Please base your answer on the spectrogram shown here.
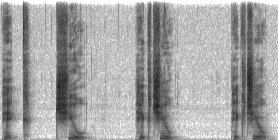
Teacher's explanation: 了 picked you chew 的发音。那这个 ch 是从何而来呢？其实是这样来的啊。首先呢 pick 这个词尾部是一个清辅音的的发音，它后面加了 ed，这个 ed 呢应该读清辅音的 t 的发音。首先我们要知道的就是清清浊浊的语音规律，因为前面是清辅音嘛，后面要加的这个音仍然是读清辅音，所以是 picked，picked。首先这个词我们要会读，读 picked，picked，尾部是 t 的发音。那后面是 u，是一个半元音 y 打手， t 后面遇到了 y。这两个音是可以产生一个同化音的，发成 ch 的发音，所以这两个词放在一起，我们可以把它读成 pick chew pick chew pickchew。其实还有一种读法，就是我们格外特意强调 you 这个词，这样一重读呢，就有可能在前面产生一个小小的自然停顿， picked you picked you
